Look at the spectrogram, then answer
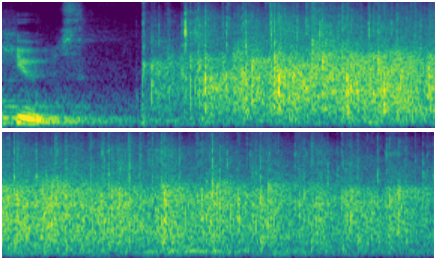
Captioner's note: audience applauding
